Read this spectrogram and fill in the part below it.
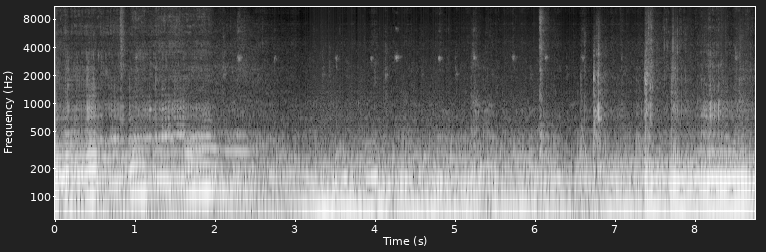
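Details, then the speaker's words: Classic project car on a test drive after sealing vacuum leaks: sharp irregular pops and bangs break through the engine rumble, worst under throttle, hinting at a lean mixture. It runs worse than before; cause unconfirmed. "Well, that was embarrassing. Just went for a test drive. It was popping and banging like a motherfucker."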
